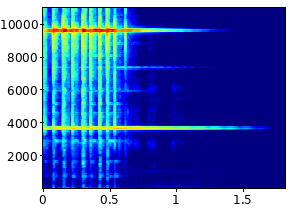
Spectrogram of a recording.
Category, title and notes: Sound effects > Objects / House appliances
A short, small metal handbell shake.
